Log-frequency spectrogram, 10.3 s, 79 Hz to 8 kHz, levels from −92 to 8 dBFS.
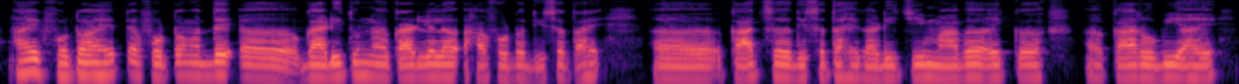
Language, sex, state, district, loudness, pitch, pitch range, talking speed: Marathi, male, Maharashtra, Pune, -25 LUFS, 115 Hz, 110-125 Hz, 145 wpm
